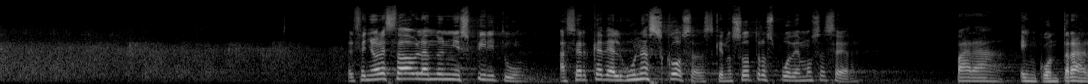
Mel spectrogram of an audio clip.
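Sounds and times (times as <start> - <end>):
audience applauding: 0.0 - 3.7
speech: 3.5 - 8.7, 9.6 - 10.8.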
